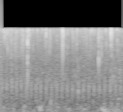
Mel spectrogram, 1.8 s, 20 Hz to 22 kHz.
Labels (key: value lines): label: biophony, rattle
recorder: SoundTrap 500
